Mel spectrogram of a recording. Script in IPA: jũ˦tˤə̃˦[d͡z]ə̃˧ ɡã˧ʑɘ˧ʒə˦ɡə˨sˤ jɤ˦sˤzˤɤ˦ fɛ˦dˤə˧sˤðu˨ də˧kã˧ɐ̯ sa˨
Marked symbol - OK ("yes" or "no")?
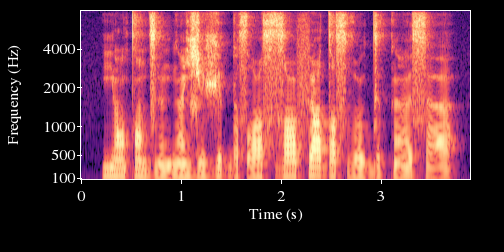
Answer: yes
